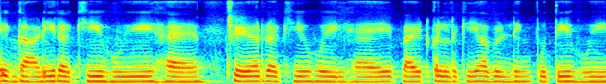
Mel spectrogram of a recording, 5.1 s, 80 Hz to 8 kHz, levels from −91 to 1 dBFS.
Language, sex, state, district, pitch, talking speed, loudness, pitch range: Hindi, female, Chhattisgarh, Balrampur, 170 Hz, 215 wpm, -16 LUFS, 170-175 Hz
